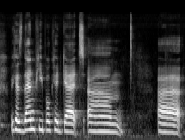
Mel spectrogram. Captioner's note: none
